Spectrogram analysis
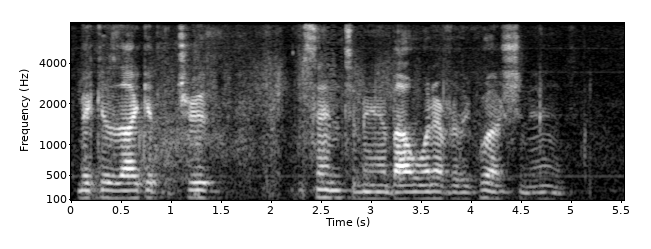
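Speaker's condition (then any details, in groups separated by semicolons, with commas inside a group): Traumatic brain injury; now talking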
